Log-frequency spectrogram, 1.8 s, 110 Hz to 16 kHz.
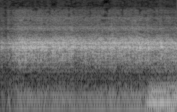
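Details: Canadian Pye Model 39HC valve radio at full voltage after resoldering a bad joint and moving a capacitor: steady low putt-putt drone with hiss on top, unchanged; motorboating persists, cause not yet found.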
